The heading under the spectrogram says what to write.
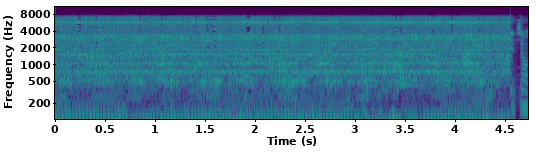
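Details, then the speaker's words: Audi 80 petrol engine running: rough chattering whirr under the hood, driven with for months and persisted after engine overhaul; cause was the water pump, fixed by replacing it. "В общем в моем случае это была помпа и я заменил помпу"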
